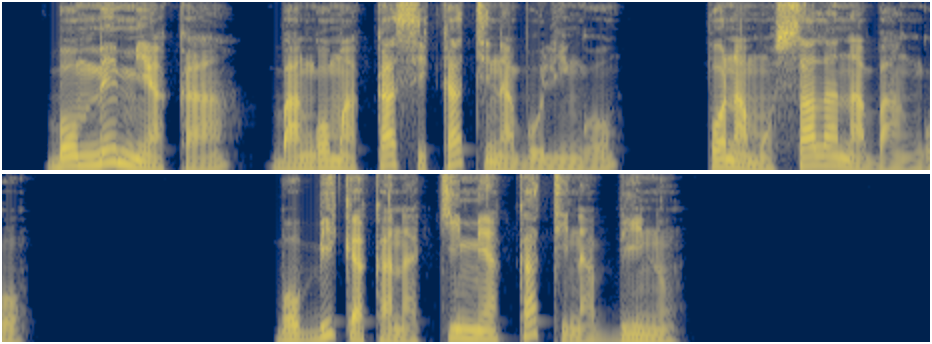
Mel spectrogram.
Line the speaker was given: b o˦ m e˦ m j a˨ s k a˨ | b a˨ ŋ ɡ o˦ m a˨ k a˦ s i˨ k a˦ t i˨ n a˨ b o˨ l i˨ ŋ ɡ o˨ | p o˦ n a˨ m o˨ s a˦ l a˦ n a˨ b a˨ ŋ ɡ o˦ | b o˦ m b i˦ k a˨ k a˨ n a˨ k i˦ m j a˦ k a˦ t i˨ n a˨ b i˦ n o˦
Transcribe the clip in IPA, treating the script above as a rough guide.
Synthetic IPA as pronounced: b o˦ m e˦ m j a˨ k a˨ | b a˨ ŋ ɡ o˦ m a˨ k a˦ s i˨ k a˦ t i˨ n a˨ b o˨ l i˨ ŋ ɡ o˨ | p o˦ n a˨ m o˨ s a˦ l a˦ n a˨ b a˨ ŋ ɡ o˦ | b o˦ b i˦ k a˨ k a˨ n a˨ k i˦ m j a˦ k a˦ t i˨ n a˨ b i˦ n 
